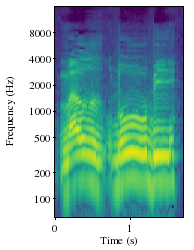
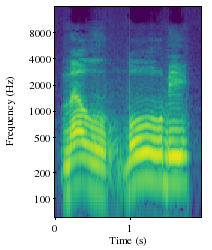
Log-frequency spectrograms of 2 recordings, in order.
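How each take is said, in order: No difference in how they are said.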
